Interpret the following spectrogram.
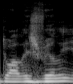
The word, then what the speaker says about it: Dvalishvili: Sugar Sean O'Malley versus Merab Dvalishvili, right? That's how you say it, Dvalishvili, yeah.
